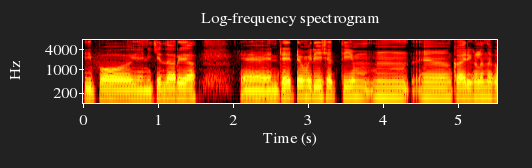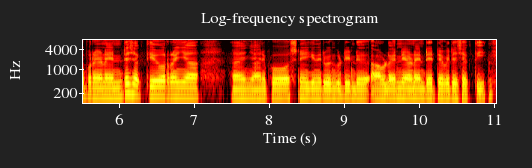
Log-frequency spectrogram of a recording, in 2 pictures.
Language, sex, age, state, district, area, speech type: Malayalam, female, 18-30, Kerala, Wayanad, rural, spontaneous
